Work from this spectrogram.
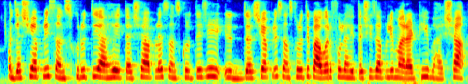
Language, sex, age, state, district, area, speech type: Marathi, female, 18-30, Maharashtra, Raigad, urban, spontaneous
